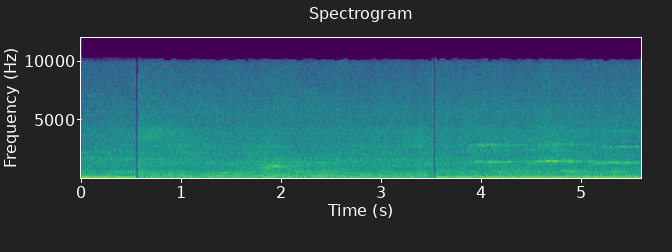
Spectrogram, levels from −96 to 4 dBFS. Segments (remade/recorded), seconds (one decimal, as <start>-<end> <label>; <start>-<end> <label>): 0.0-0.4 recorded; 0.4-3.8 remade; 3.8-5.6 recorded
